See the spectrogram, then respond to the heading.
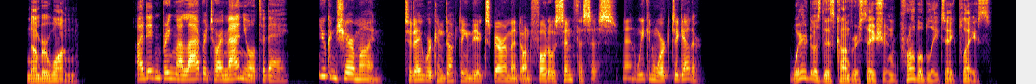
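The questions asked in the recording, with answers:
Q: Where does this conversation probably take place?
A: In a laboratory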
